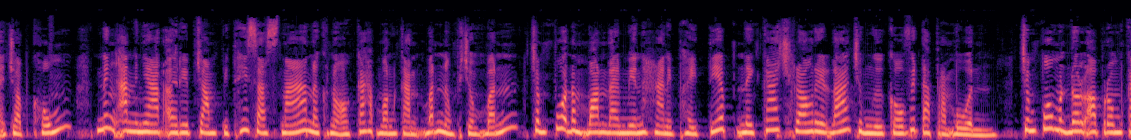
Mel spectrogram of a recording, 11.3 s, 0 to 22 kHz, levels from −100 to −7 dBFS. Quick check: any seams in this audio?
yes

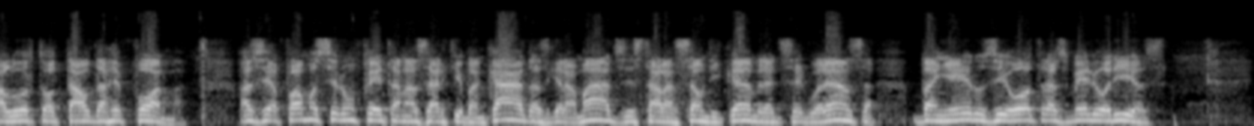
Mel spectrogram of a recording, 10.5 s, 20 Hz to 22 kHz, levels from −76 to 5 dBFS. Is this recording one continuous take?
yes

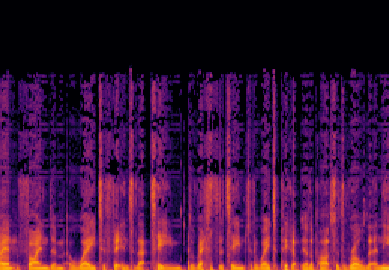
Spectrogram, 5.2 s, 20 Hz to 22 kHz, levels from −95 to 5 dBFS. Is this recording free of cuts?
no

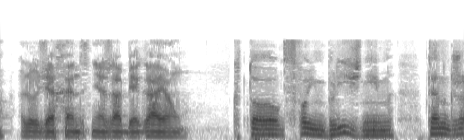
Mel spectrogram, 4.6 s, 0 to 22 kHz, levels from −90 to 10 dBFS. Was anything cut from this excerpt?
yes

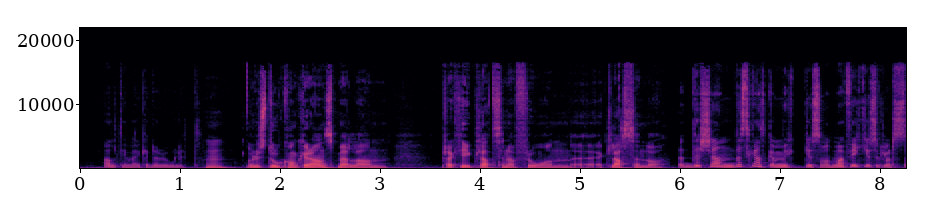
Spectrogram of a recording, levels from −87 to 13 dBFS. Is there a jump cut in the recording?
no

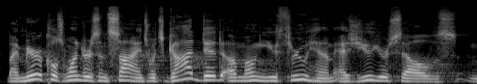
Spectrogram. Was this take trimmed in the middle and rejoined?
no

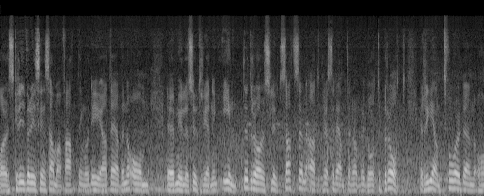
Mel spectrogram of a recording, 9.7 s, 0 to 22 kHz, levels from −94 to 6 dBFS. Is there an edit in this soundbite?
no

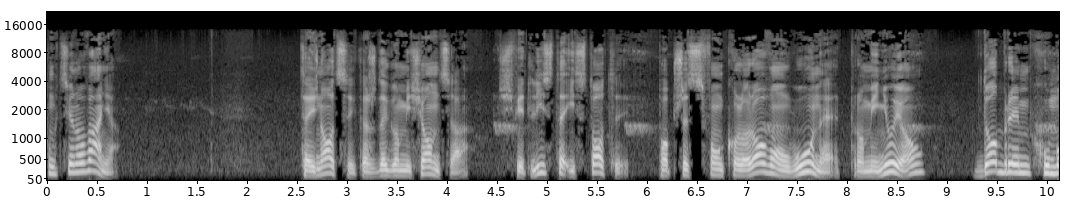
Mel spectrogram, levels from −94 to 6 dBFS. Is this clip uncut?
no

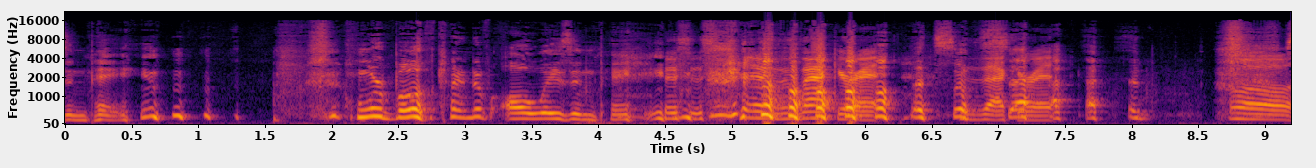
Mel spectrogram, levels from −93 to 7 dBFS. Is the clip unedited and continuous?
yes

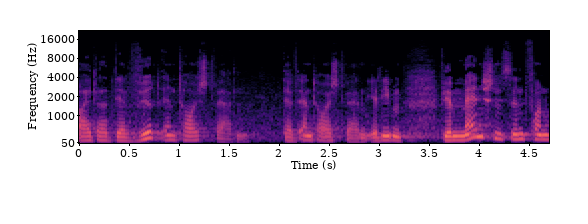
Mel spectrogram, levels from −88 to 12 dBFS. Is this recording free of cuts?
no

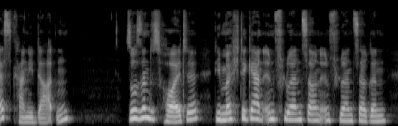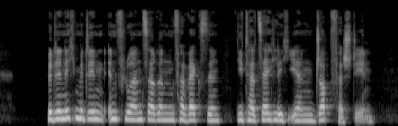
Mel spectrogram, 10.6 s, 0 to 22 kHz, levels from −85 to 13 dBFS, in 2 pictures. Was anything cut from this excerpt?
no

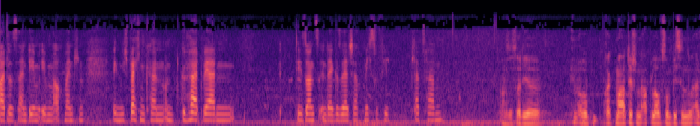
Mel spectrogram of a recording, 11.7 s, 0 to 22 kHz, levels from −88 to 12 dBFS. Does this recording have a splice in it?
no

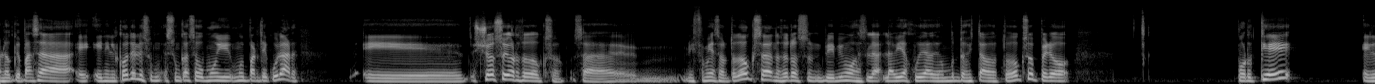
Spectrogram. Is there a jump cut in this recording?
no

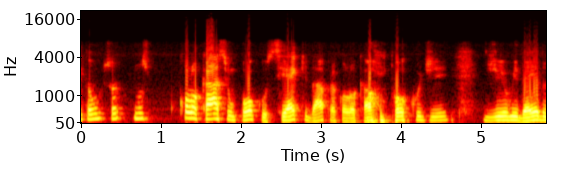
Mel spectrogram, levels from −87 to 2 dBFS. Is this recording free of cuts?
yes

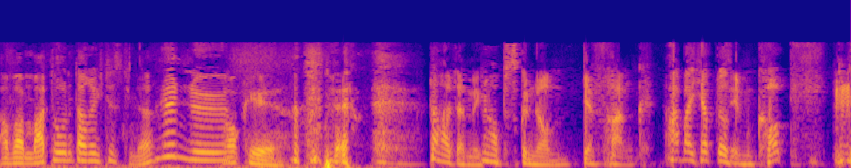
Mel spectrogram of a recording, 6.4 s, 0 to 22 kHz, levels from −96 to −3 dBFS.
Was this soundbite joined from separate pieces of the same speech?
yes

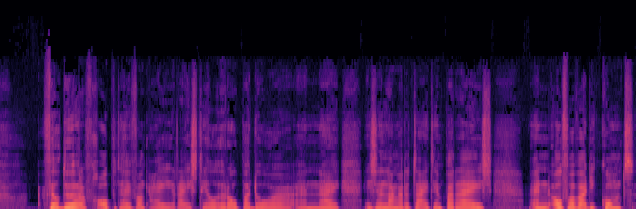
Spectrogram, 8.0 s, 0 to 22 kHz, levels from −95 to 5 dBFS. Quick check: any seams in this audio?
yes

